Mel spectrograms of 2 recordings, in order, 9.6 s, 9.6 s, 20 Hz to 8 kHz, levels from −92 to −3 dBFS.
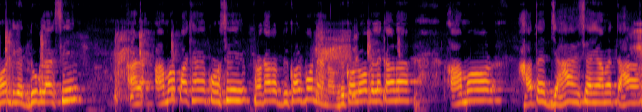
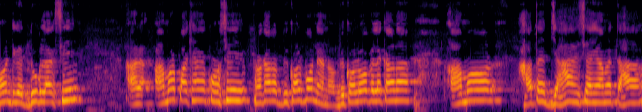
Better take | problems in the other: second | background sound (Cough); 17 dB below the speech

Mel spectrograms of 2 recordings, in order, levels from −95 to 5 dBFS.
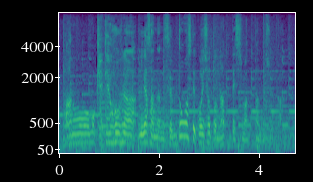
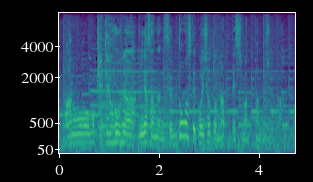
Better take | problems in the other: first | background sound (Wind instrument, woodwind instrument); 14 dB below the speech

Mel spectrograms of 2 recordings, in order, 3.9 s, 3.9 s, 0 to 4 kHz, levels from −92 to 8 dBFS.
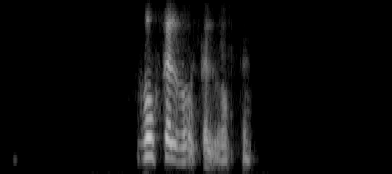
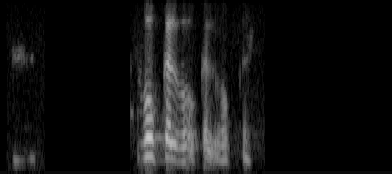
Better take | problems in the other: second | noise reduction (neural mask model Resemble Enhance denoiser)

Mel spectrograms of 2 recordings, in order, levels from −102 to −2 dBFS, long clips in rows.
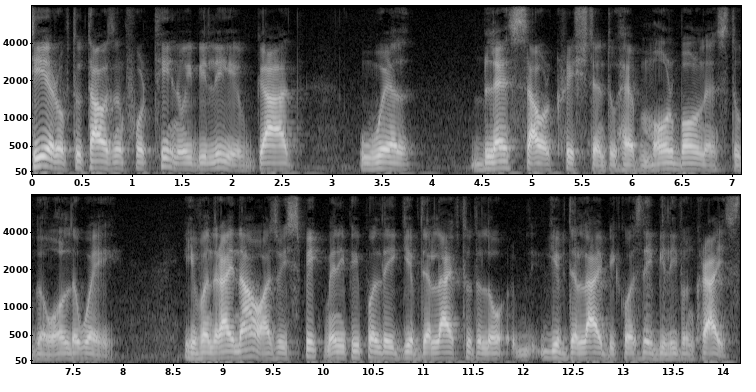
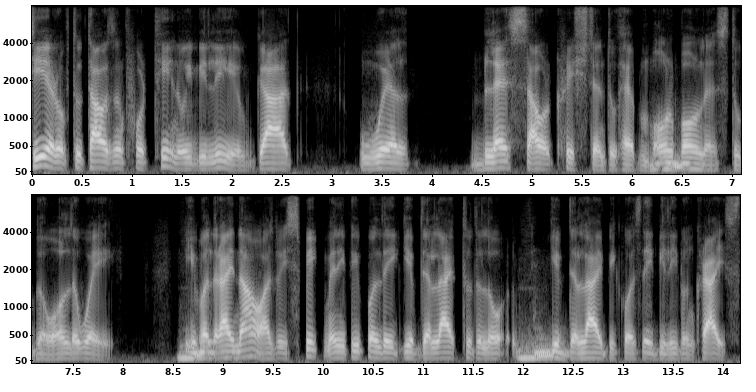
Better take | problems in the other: first | noise reduction (neural diffusion model UNIVERSE++)

